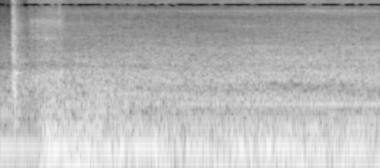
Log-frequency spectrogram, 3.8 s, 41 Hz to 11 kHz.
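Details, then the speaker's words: Mazda Interplay carbureted petrol engine after carb cleaning, jet about size 50, secondary throttle plate suspected not closing fully: steady, even low rumble with no hunting; now holds a stable idle, air screw still to adjust. "Alhamdulillah sudah bisa stasioner, tinggal kita setel anginnya."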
